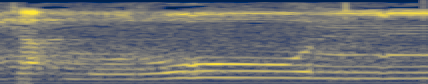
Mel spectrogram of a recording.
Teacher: إسكان النون الأولى نون الرفع وإدغامها في الثانية، فحينئذ تصير نونا مشددة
